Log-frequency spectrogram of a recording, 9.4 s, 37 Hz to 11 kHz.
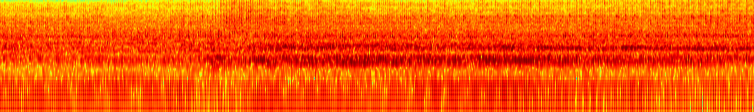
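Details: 1975 International Harvester 574 four-cylinder under load after carb main jet adjustment: steady low drone with smooth even beat, no stumbling or misfire; running properly, sounds like new.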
